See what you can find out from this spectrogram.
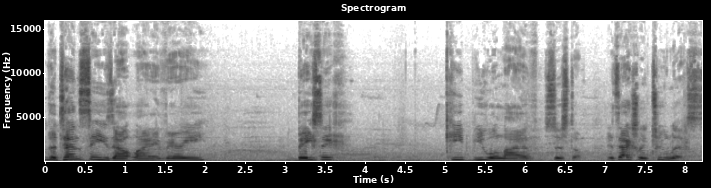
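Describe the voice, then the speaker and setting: In a high voice, a man speaks very slowly, with long, frequent pauses and ordinary pitch variation. Light background noise is audible. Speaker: outdoor gear and survival kit youtuber; presenter. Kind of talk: tutorial. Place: forest.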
